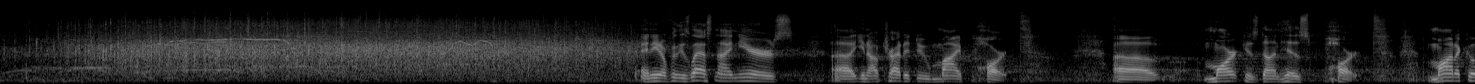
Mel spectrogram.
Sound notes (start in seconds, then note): 0.0 applause; 2.1 cheers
